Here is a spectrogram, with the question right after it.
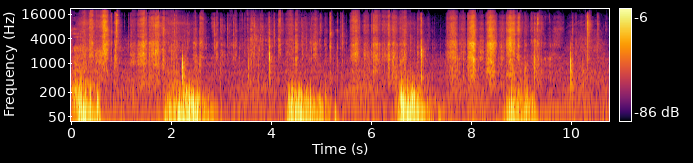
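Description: A knife carves a chunk off the top of a piece being shaped into a small volcano, giving about five separate rasping, scraping strokes spaced a couple of seconds apart, close and fairly quiet.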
